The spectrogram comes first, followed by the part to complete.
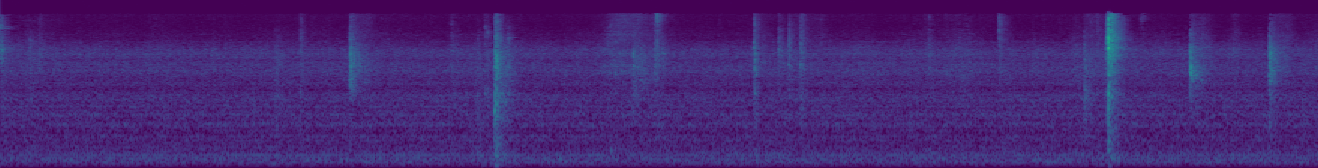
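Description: Steady low kitchen room hum with two sharp knocks, one about three seconds in and one near the end.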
